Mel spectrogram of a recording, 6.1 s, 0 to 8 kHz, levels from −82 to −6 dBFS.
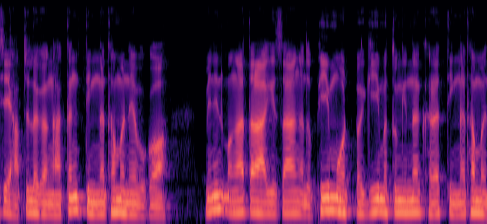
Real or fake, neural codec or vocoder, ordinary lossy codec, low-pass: real; none; none; 7.2 kHz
